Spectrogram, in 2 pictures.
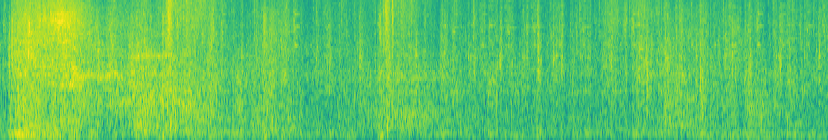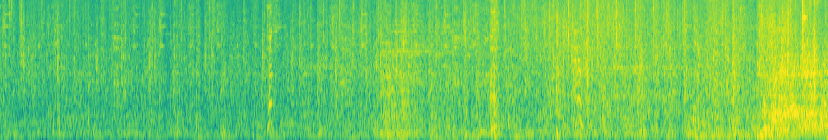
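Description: Footsteps thud quickly over the ground.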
